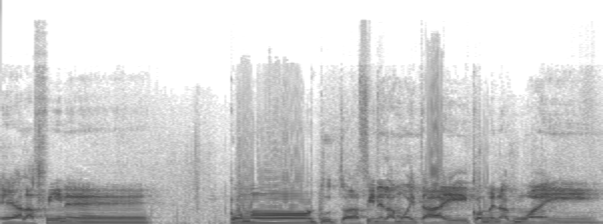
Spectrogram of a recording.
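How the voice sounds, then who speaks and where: A man with a non-native accent speaks at a very slow pace, with a medium pitch, fairly even intonation and very even loudness. Audible room echo and noticeable background noise fill the recording. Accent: non-native Italian speaker. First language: Spanish (speaking Italian). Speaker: Muay Thai fighter and event promoter. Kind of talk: casual interview chat. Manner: halting.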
